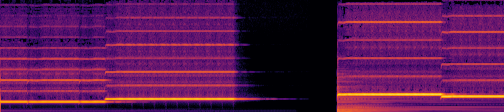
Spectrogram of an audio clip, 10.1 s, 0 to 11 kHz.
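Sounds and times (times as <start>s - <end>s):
recorder holding high note: 6.8s - 8.8s.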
